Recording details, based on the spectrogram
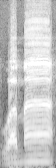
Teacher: الف مدہ ہے 1 الف کے برابر کھینچ کر پڑھیں گے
